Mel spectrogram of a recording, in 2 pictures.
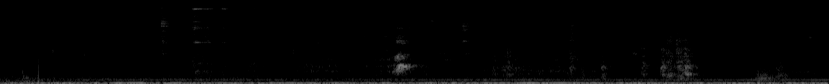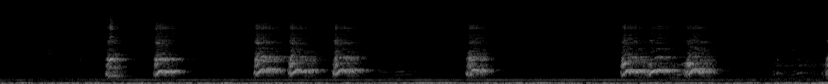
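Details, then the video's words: Neighbourhood pet dogs (not strays) barking in short bursts at a distance over a steady electrical hum and low rumble, recorded at night in Trindade; they bark nearly nonstop from dusk to early morning, over three days. "tem três dias que eu estou fazendo um trabalho de pesquisa em relação aos latidos dos cachorros da vizinhança"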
